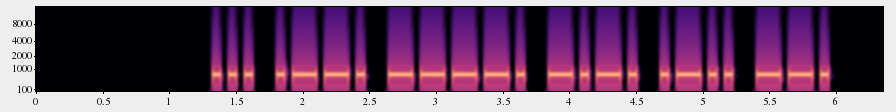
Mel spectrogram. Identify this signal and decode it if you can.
Morse code, heard as a keyed tone, about 20 wpm, 700 Hz. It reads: SP9CLG
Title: DXCC-100 Call Signs - 6 Characters - 20wpm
